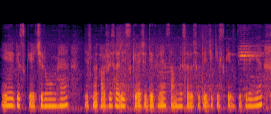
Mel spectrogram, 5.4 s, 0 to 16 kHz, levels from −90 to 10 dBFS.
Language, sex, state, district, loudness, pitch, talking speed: Hindi, female, Uttar Pradesh, Shamli, -18 LUFS, 180 Hz, 210 wpm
